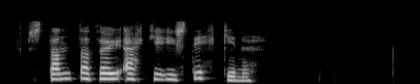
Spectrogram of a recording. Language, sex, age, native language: Icelandic, female, 20-29, Icelandic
